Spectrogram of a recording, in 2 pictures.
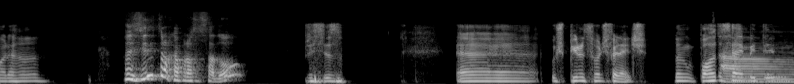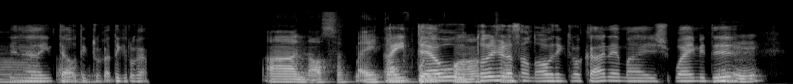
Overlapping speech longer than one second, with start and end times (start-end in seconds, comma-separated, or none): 7.2-8.6, 11.8-13.2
